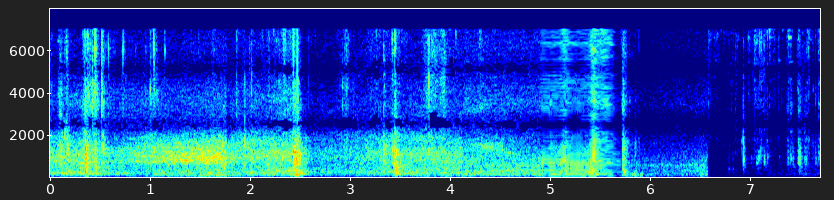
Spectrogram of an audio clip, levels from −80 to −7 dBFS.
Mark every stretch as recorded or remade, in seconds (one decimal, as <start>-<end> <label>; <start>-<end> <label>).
0.0-4.9 recorded; 4.9-5.7 remade; 5.7-7.7 recorded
